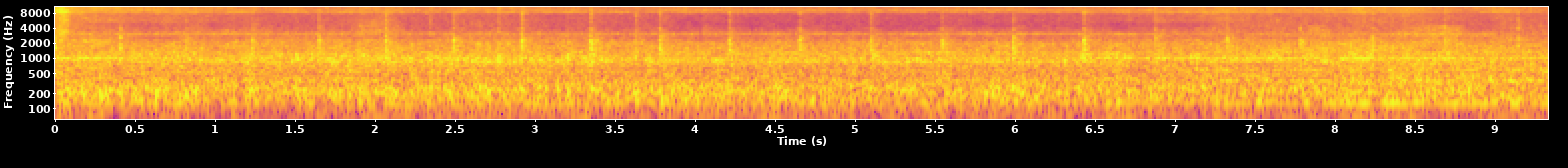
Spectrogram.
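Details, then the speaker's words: DIY pulse motor driven by signal generator; faint quick regular ticking just above background hiss, much quieter than its usual loud squeaky sound; owner suspects the transistor needing too high voltage; pulse motor running weakly. "But it's probably the transistor and the fact that you need to put in so many volts for it to function properly."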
